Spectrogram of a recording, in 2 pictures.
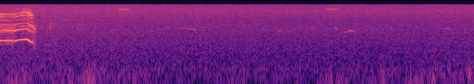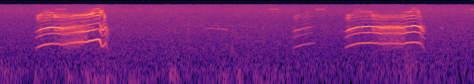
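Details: Northern Lapwing at Herdla Bird Preserve, Norway, standing on an elevated, levelled patch of land, gives three wheezy, slurred 'pee-wit' calls that sweep up then drop, a few seconds apart, over soft outdoor hiss.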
